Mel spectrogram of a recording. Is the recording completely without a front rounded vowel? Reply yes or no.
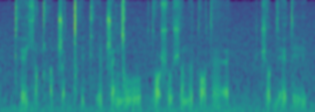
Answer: yes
